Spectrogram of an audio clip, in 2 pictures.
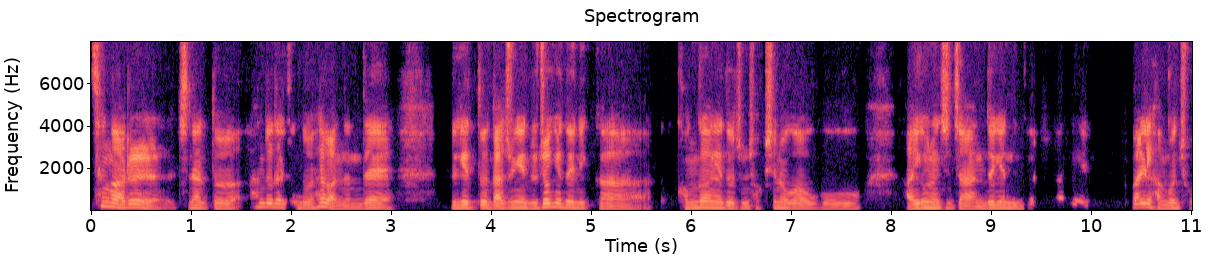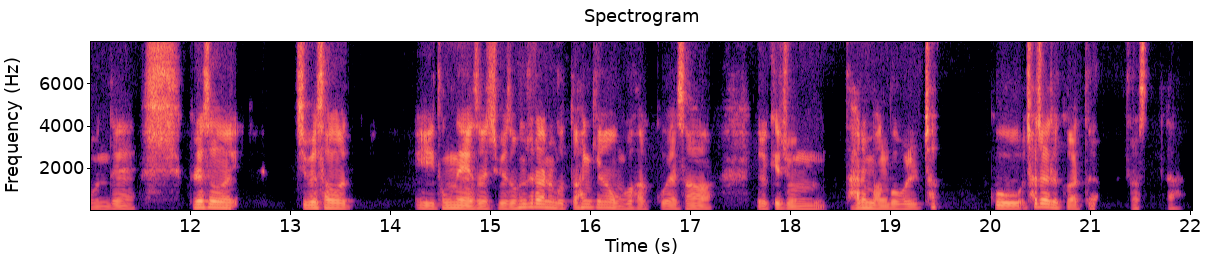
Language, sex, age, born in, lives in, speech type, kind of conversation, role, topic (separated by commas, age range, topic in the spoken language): Korean, male, 40-44, South Korea, South Korea, conversation, advice, user, 낯선 환경에서 느끼는 외로움과 그리움을 어떻게 건강하게 다루면 좋을까요?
